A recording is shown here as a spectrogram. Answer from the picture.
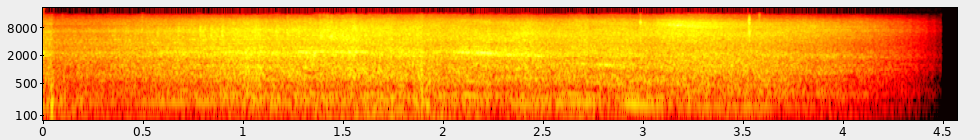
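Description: ScotRail class 170 Turbostar diesel multiple unit passing through at speed without stopping: a loud, steady rush of wheels and engine hum, with a high tone that slides down about two seconds in as it goes by. It fades, then cuts off suddenly near the end.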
